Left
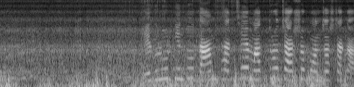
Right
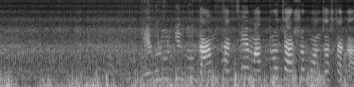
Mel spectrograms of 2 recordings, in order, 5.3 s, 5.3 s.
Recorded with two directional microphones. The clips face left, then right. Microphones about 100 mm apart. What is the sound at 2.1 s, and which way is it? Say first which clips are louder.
Speech: left 5 dB; 20° left (ahead or behind).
